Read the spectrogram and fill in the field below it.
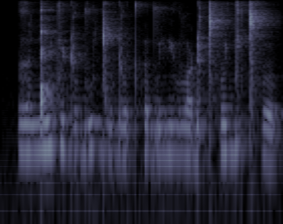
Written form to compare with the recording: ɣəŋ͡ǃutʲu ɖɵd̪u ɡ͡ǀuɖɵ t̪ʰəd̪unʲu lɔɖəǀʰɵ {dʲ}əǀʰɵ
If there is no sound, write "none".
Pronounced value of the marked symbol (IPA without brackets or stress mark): dʲ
